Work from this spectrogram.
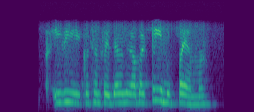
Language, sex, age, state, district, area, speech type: Telugu, female, 18-30, Telangana, Jagtial, urban, conversation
